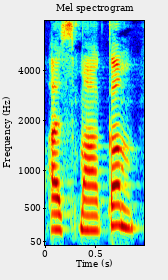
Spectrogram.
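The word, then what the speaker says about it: अस्माकम्: पहला चरण अ के साथ आधा स अस मा क शब्द पुरानी के बाद क पे अनुस्वार आधा म अस्माकम।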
